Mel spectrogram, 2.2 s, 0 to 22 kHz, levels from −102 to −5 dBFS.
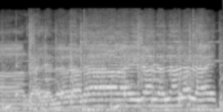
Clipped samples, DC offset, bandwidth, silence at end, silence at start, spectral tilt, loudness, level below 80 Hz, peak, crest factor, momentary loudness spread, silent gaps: under 0.1%; under 0.1%; 16 kHz; 0 s; 0 s; -4 dB/octave; -18 LUFS; -40 dBFS; -6 dBFS; 12 dB; 4 LU; none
